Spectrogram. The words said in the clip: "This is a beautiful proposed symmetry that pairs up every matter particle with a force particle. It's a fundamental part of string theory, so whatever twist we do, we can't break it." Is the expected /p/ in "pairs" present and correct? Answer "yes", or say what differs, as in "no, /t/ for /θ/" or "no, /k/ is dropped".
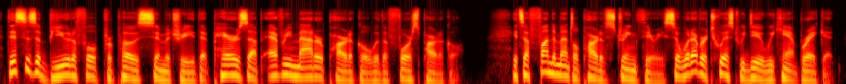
yes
